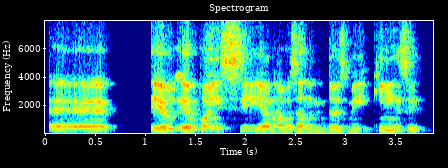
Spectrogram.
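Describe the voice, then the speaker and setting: A middle-aged Brazilian man with a Brazilian Portuguese accent, a guest in a casual interview, recounting his story in unhurried, rambling anecdotes over a video call. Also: medium pitch, darkish tone. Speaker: guest, beekeeper living abroad. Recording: dull lo-fi call audio.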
